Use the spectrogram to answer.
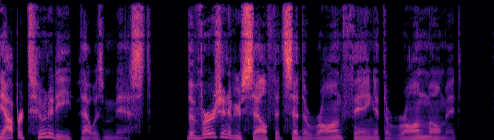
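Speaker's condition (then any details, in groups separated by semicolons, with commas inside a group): No condition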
